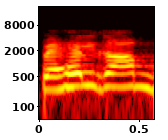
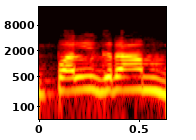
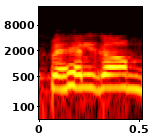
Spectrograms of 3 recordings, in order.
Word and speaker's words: Pahalgam: पहलगाम बोलना तो आता नहीं, पलग्राम बोल रहे हैं आप उसको. So clearly they want Kashmir for themselves. Pahalgam bolna aata nahi.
